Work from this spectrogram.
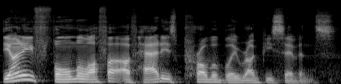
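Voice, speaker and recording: Low-pitched Australian man; halting, thinking-aloud guest. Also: lively intonation. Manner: halting, many restarts and ums. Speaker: guest, former sprinter. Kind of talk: casual podcast chat.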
